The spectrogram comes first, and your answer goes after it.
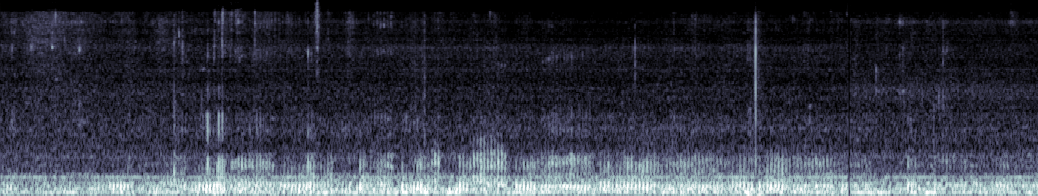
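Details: Maine Coon cat purring in a big cat family with kitten Ada; a steady low rumbling purr runs throughout, with faint soft clicks and light rustling above it.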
